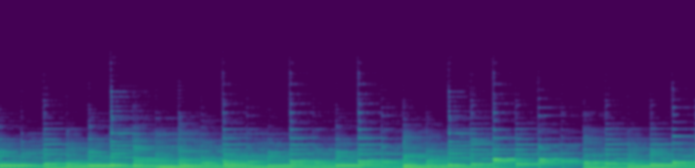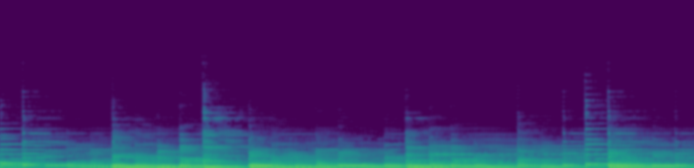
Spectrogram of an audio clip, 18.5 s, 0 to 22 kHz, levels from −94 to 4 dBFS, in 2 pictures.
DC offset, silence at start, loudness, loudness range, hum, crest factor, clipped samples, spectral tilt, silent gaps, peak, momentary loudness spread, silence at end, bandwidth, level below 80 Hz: under 0.1%; 0 s; -25 LUFS; 3 LU; none; 14 dB; under 0.1%; -8 dB/octave; none; -10 dBFS; 5 LU; 0 s; 8.4 kHz; -50 dBFS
